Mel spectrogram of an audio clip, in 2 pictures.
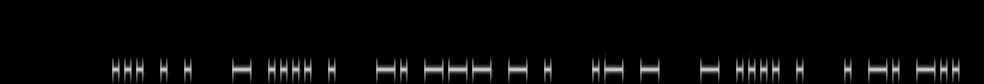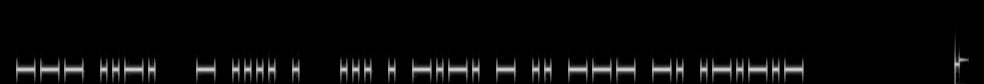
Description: Morse code, heard as a keyed tone, about 21 wpm, 700 Hz. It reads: SEE THE NOTE AT THE END OF THE SECTION.
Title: Sentences from Top 1000 Words - Review Part 5 - 20wpm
